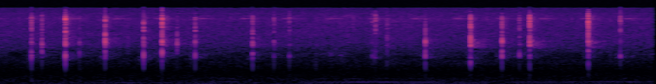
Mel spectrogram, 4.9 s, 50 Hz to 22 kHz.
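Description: Long red nails tap a small, hollow, metallic-pink cardboard cosmetic box, making 19 quiet, sharp clicks at an uneven pace over about five seconds. Each tap is bright and crisp and dies away almost instantly, with a faint low hum underneath.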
